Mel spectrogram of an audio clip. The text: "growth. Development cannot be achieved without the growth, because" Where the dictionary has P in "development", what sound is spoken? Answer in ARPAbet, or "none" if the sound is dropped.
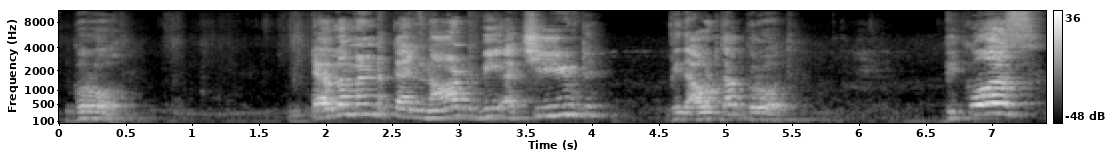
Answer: none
